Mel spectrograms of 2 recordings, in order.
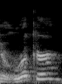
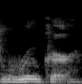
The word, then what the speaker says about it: Rooker: up and five Brandon Rooker Rooker sorry guys I'm not a baseball person I think I said his name wrong the last time I think it's ruker Brent Rooker anyway Brad it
